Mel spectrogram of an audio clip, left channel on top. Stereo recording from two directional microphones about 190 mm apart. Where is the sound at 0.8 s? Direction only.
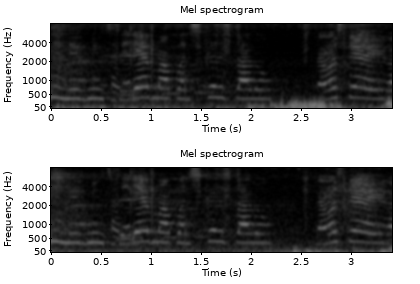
10° right (ahead or behind).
